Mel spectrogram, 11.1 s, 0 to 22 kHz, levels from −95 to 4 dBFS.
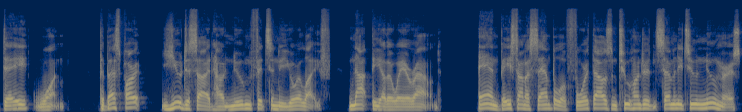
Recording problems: none

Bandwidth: 15.5 kHz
